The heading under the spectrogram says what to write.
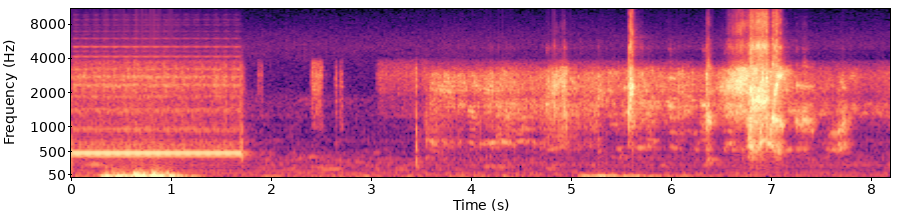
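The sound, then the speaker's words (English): A loud, steady telephone tone sounds for under two seconds, then cuts to a thin, hissy phone-line connection with scattered clicks and faint, muffled noises. “But I never heard back, and I waited a week, and I decided to follow up. But this time, someone else picked up the phone.”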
